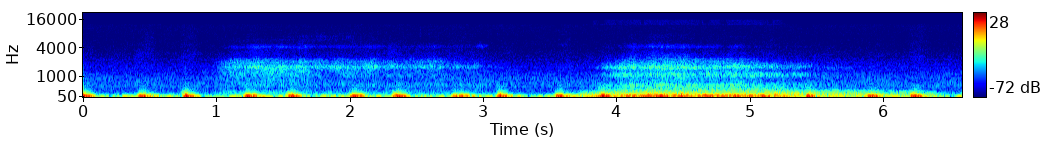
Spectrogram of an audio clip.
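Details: An adult woman's normal heartbeat, recorded with her breathing in a 45-minute ASMR sleep-aid recording with no talking.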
